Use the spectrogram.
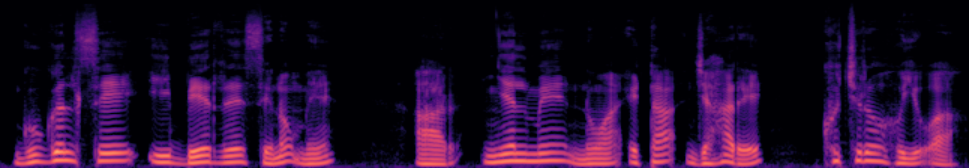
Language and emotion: Santali, neutral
